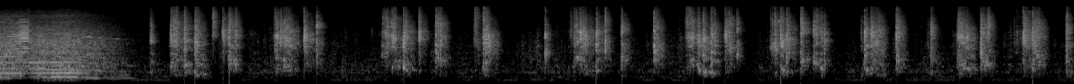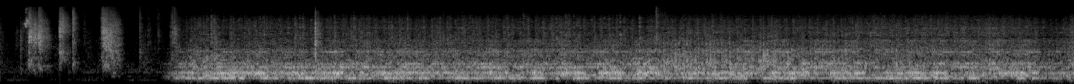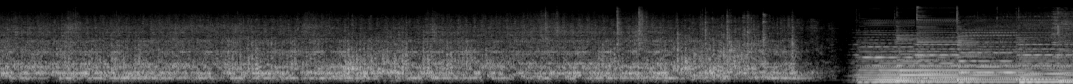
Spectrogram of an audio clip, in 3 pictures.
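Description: A benchtop thickness planer runs for about a second, followed by a string of short, irregular bursts of workshop machine noise with gaps between them. From about twelve seconds in, a drill press motor runs with a steady hum while it drills into a wooden board, and it cuts off just before the end.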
